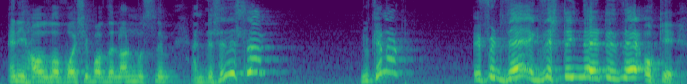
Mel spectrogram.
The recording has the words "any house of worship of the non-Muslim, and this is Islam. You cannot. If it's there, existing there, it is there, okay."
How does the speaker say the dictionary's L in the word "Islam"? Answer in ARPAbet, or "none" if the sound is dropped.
none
